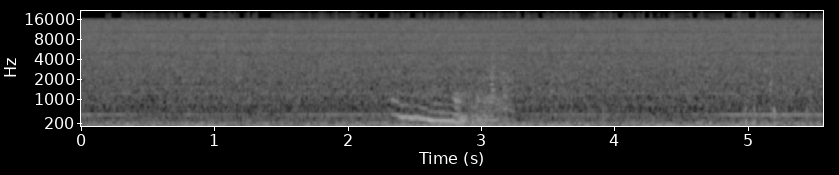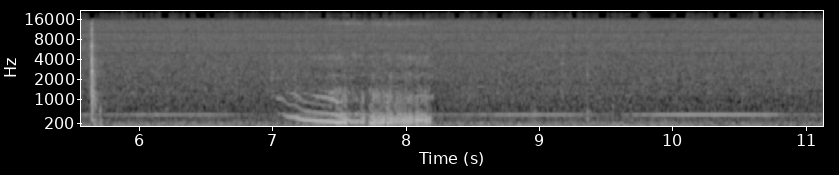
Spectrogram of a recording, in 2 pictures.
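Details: Snoring Scottish Fold cat, born 31 July 2004; two gravelly, downward-gliding snores several seconds apart, the second louder, with a faint click and constant low hum in the room.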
